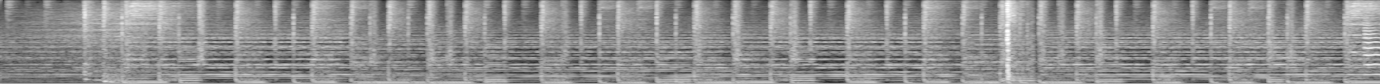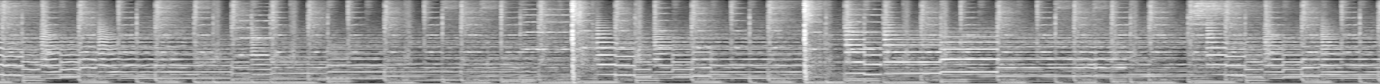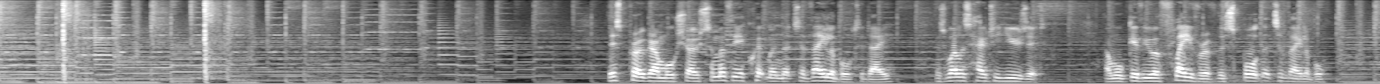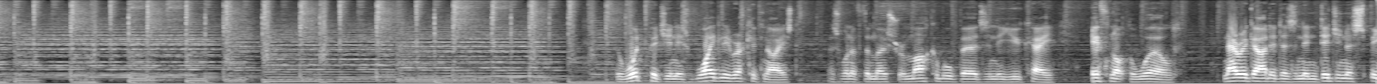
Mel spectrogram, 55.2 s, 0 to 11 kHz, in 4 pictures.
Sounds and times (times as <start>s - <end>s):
Music: 0.0s - 55.1s.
